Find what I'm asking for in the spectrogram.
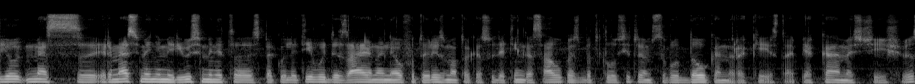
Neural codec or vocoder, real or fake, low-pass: none; real; 10.8 kHz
